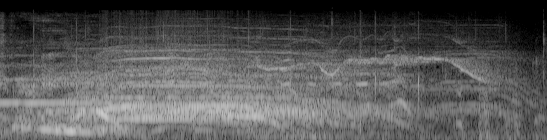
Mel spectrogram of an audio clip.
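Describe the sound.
A crowd cheers loudly, with many overlapping whoops and high-pitched shouts rising and falling over a dense roar of voices, sustained throughout and fading slightly toward the end.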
